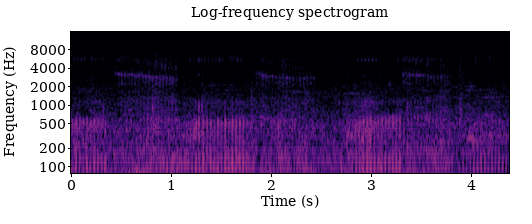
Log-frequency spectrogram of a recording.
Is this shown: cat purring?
yes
